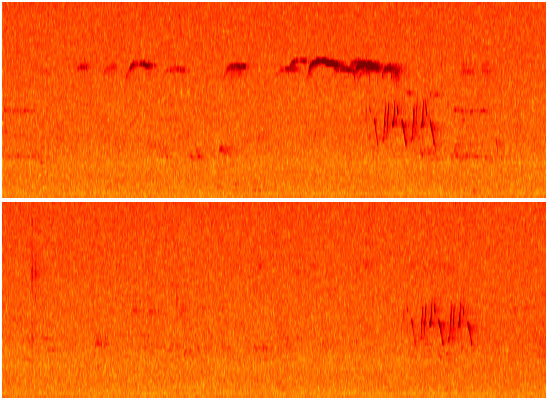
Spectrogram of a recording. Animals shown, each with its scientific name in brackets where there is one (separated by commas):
American Robin (Turdus migratorius), Common Yellowthroat (Geothlypis trichas), Cedar Waxwing (Bombycilla cedrorum), Blue Jay (Cyanocitta cristata)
